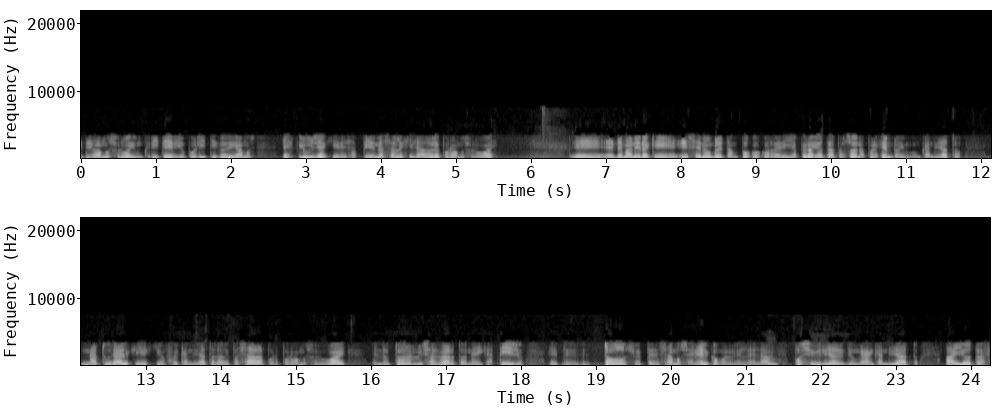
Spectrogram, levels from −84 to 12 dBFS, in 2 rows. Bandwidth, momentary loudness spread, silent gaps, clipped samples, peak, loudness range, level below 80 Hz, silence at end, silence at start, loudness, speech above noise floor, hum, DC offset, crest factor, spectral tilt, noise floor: 7.6 kHz; 12 LU; none; under 0.1%; -2 dBFS; 4 LU; -54 dBFS; 0 s; 0 s; -23 LUFS; 26 dB; none; under 0.1%; 20 dB; -7.5 dB/octave; -48 dBFS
